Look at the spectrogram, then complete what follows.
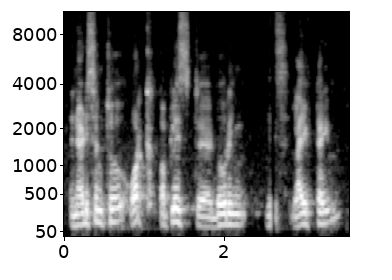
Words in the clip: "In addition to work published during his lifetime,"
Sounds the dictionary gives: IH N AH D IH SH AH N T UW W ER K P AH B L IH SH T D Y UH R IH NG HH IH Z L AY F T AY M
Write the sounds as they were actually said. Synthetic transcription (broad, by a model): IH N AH D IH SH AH N T UW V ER K P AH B L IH S T D Y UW R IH NG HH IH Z L AY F T AY M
